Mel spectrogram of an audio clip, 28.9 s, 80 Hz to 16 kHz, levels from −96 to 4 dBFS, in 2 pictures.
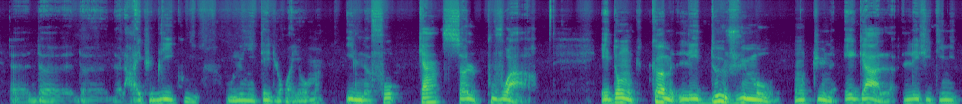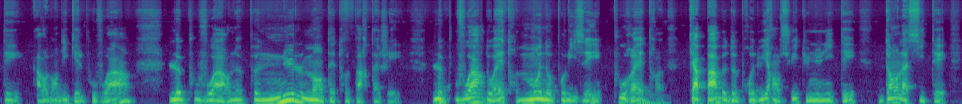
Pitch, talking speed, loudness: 115 Hz, 110 wpm, -25 LUFS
